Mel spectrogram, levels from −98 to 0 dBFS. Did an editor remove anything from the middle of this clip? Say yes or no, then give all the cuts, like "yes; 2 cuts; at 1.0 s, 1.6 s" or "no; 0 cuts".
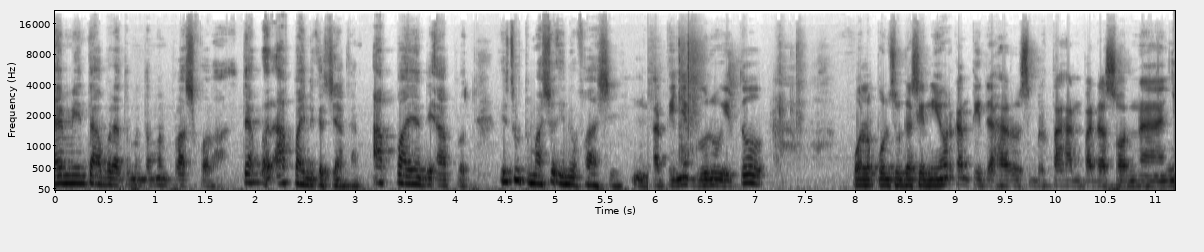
yes; 1 cut; at 5.9 s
